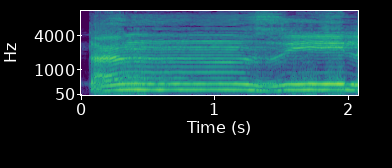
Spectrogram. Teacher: تنزیل نون ساکن کے بعد حروف اخفاء کا زا آیا ہے، اخفاء حقیقی ہوگا، زی یا مدہ ہے، 1 الف کے برابر کھینچ کر پڑھیں گے۔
